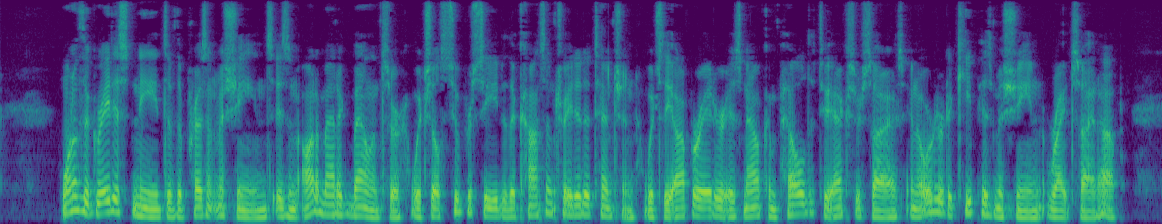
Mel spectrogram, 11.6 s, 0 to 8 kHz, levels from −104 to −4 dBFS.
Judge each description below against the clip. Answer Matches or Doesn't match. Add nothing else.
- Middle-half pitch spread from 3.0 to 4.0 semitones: Matches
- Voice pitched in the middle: Doesn't match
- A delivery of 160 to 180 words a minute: Doesn't match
